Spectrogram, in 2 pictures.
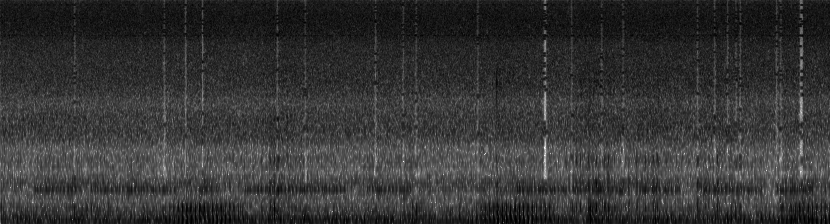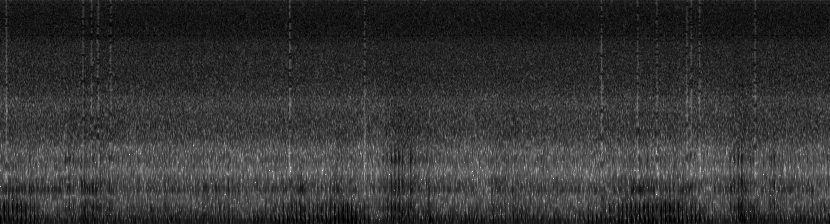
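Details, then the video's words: House cat purring in a whispered ASMR recording: a low, vibrating rumble swelling and fading in waves every two to three seconds, each swell matching a breath, over constant background hiss and outside noise from a window. "Cat Purring"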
